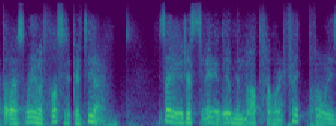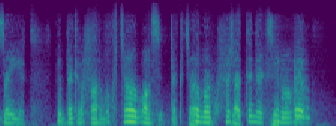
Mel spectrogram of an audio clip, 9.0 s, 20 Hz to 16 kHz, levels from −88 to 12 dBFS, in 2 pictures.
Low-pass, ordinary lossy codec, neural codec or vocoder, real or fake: 14.4 kHz; none; codec, 44.1 kHz, 0.9 kbps, DAC; fake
